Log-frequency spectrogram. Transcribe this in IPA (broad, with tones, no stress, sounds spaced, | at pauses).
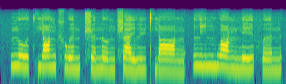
n̪ o˥˨ ʊ̯ t̪ʰ j ɑ˦ ŋ ʂ w ə˨˦ n ʈ͡ʂ ə˨˦ n ɤ˨˩ ŋ ʂ a˥˨ ɪ̯ l y˥˨ t̪ʰ j ɑ˥˨ ŋ | l i˦ n m w ɑ˥˨ ŋ n̪ e˨˦ ɪ̯ f ə˨˦ n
